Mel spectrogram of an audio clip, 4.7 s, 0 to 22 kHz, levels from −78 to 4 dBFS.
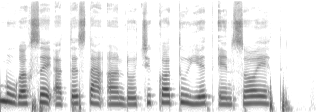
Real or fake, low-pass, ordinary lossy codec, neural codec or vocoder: real; none; none; none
